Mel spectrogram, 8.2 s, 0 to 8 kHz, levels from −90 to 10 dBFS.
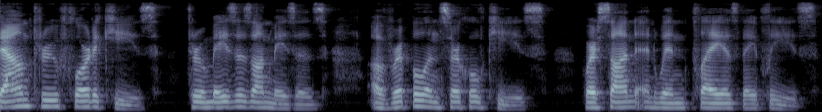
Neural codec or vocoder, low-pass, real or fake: none; 7.2 kHz; real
